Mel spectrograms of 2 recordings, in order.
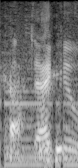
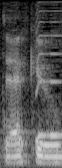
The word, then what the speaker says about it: Deku: when people just use, in Japanese, there's like, every vowel has a definite sound. There's no multiple sounds a vowel can make. And, they just use the definite sound for an E and a definite sound for a U because this game was Japanese.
